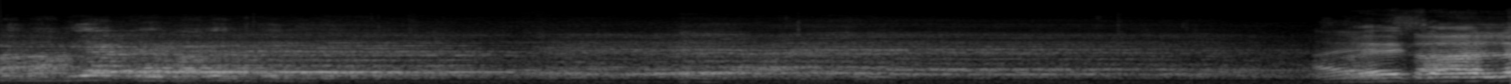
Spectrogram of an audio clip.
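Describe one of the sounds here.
A group of men chant together through a loudspeaker.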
